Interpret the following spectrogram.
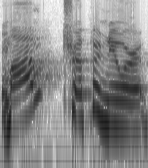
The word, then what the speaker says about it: Momtrepreneur: Momtrepreneur planner.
